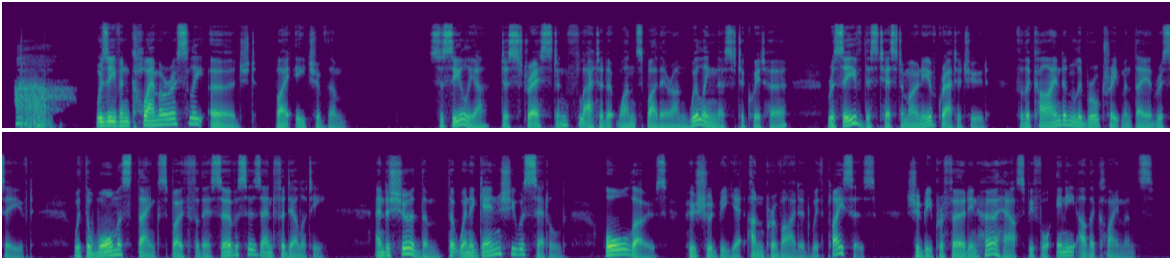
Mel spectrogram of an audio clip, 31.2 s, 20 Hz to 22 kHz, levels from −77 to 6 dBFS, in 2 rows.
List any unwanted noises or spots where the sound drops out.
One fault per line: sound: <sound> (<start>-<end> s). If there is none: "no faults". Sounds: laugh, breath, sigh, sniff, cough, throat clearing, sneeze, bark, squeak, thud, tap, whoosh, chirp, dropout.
sound: sigh (0.2-1.0 s)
